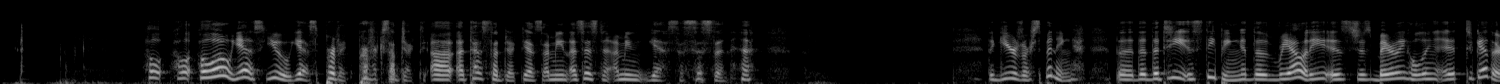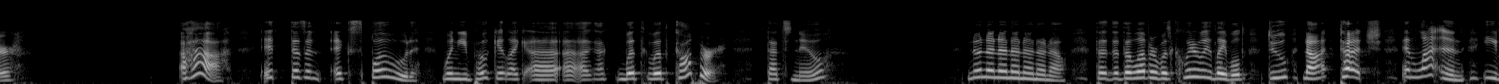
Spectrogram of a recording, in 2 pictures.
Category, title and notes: Speech > Solo speech
Character Voice Pack: Eccentric Inventor (fast-talking / chaotic genius / cartoon energy)
A high-energy, mad genius-style voice pack full of speed, surprises, and wild creativity—great for fantasy tech worlds or zany animations. 1. Greeting / Introduction “HELLO! Yes! You—perfect test subject! I mean... assistant! Yes. Assistant!” 2. Idle / Casual Line “The gears are spinning, the tea is steeping, and reality is just barely holding it together!” 3. Excited Discovery “Ah-HA! It doesn’t explode when you poke it with copper! That’s… new!” 4. Frustrated / Ranting “No no no! That lever was clearly labeled DO NOT TOUCH—in Latin, even!” 5. Shocked / Scared “Oh dear. That’s either a dimensional rift or someone left the oven on.” 6. Happy / Triumphant “It works! IT WORKS! I mean, sure, the cat’s invisible now, but still—progress!”
scripts, eccentricnpc, inventorvoice, Character, chaoticcharacter, voiceover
